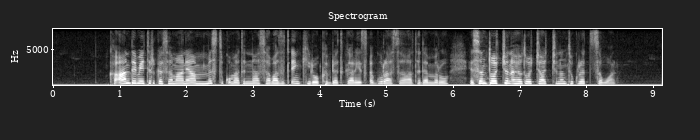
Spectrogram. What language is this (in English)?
Amharic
